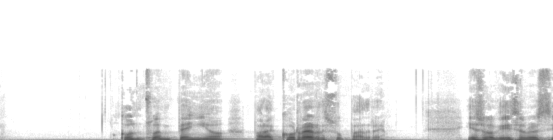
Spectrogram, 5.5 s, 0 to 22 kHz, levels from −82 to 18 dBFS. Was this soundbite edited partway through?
yes; 2 cuts; at 1.5 s, 3.2 s

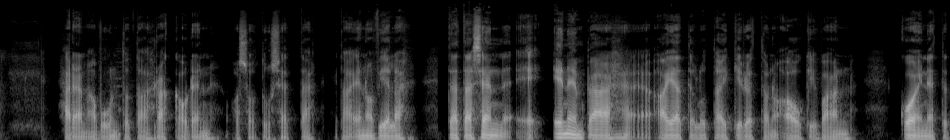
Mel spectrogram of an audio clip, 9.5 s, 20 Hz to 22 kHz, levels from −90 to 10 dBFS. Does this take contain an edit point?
yes; 1 cut; at 3.2 s

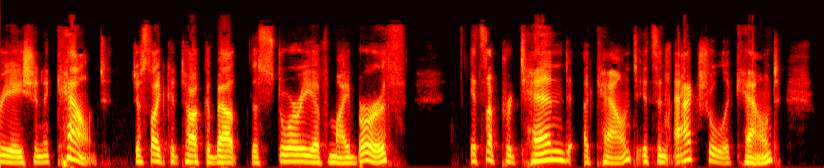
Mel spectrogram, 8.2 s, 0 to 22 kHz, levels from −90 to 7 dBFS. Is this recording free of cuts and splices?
no; 2 cuts; at 1.6 s, 4.9 s

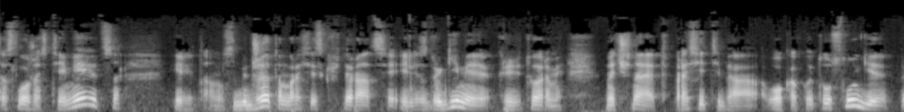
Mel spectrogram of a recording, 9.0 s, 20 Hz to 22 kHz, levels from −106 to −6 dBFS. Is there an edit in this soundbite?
no; 0 cuts

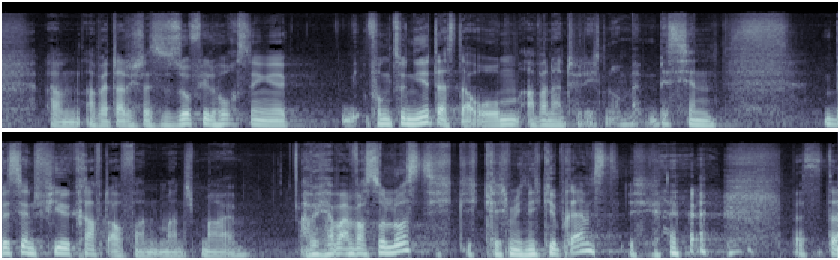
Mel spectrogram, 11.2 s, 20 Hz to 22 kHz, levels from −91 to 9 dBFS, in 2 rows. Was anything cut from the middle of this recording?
no; 0 cuts

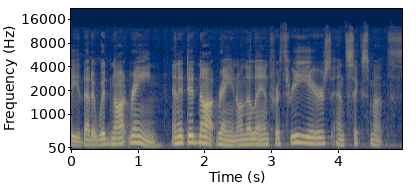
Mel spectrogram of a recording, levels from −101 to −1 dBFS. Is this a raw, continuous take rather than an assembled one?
no; 1 cut; at 1.4 s

